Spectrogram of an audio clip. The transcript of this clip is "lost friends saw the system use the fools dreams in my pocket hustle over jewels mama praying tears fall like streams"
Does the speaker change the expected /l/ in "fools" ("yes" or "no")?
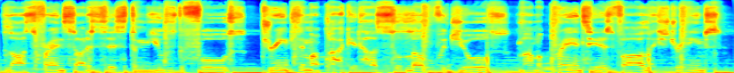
no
